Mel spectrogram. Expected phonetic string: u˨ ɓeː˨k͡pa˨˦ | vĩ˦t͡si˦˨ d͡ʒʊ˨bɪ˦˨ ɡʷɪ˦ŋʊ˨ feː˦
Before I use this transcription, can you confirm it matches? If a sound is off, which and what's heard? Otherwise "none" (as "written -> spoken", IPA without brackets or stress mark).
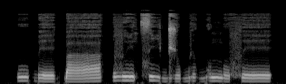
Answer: none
